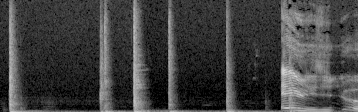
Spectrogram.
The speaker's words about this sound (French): On va retourner vers cette capsule qui nous attend. Attention capitaine, il faut ouvrir la porte pour rentrer.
